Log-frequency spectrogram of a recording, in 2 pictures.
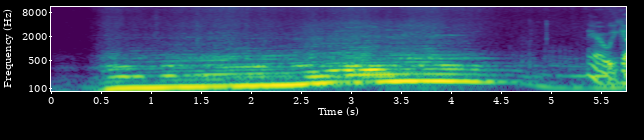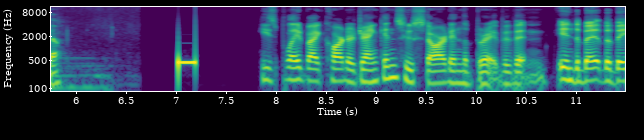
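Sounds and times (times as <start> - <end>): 
car engine revving outside: 0.0 - 6.3
speech: 5.6 - 6.0, 7.8 - 11.4.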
